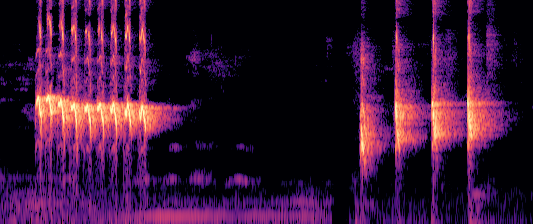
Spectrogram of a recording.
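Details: Yellow-vented bulbul singing to goad rival bulbuls into replying: a quick run of about ten chattered notes sliding downward, then after a pause four separate sharp, evenly spaced chips.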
